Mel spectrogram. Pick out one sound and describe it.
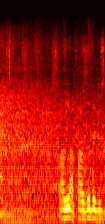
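A car approaches on a dirt road with a low engine hum.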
